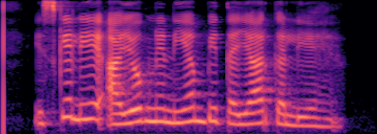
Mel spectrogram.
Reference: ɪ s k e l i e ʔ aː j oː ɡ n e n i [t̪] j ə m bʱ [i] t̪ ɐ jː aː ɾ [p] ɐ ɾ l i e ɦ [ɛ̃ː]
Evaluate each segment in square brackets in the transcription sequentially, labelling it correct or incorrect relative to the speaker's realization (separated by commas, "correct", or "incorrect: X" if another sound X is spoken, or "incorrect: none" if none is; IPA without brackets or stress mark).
incorrect: none, correct, incorrect: k, correct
